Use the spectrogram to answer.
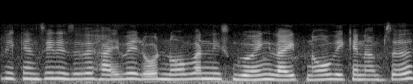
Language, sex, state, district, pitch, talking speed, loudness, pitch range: English, female, Chandigarh, Chandigarh, 235 Hz, 260 wpm, -14 LUFS, 225-260 Hz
